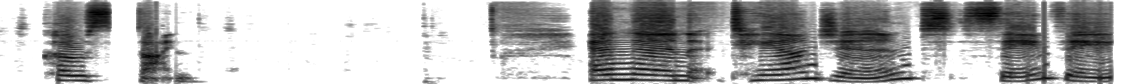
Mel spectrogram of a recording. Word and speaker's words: cos: it just si N and then cosine we just write cos but we say that cosine and then tangent same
